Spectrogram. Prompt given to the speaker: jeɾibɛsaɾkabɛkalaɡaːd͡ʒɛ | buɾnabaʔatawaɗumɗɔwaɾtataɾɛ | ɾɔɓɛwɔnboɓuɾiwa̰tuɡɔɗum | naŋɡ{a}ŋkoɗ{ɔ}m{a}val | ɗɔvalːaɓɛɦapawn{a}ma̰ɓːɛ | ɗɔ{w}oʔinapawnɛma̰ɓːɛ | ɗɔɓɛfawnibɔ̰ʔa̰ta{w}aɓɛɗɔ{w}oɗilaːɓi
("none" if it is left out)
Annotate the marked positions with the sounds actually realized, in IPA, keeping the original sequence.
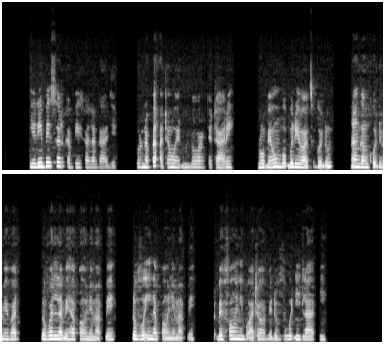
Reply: a, u, ɛ, ɛ, v, w, v

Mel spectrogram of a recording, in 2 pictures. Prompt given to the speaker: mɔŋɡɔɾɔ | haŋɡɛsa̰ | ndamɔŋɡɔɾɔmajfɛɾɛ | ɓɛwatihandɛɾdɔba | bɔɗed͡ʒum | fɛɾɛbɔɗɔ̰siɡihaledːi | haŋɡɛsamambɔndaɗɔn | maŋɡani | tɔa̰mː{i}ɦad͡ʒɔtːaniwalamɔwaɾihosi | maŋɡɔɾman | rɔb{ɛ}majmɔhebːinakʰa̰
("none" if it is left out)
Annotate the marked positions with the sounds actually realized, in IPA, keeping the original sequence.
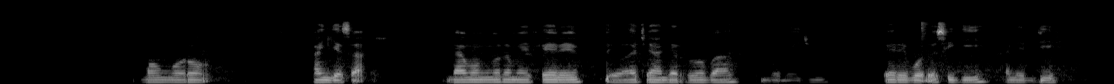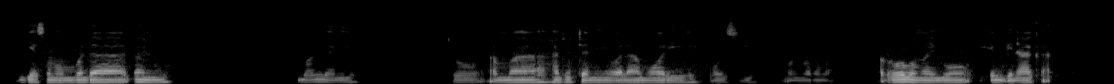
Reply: a, a

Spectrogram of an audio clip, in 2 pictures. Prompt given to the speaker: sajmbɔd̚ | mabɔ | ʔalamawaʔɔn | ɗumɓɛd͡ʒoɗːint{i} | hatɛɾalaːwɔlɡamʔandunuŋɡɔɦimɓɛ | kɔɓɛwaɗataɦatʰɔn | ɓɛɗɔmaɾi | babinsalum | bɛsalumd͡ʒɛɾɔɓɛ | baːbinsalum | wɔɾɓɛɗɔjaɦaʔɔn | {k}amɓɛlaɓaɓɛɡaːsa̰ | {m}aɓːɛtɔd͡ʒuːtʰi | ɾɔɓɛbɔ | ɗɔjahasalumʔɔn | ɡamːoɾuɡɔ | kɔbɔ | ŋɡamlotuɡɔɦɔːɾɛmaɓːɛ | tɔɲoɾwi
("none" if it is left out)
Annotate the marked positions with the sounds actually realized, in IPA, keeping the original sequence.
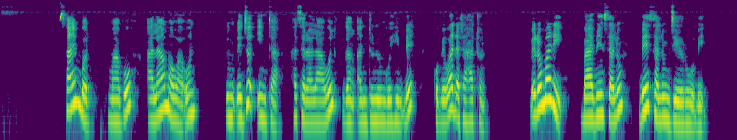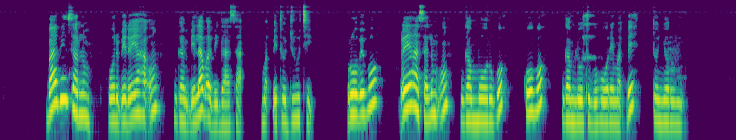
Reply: a, ɡ, m

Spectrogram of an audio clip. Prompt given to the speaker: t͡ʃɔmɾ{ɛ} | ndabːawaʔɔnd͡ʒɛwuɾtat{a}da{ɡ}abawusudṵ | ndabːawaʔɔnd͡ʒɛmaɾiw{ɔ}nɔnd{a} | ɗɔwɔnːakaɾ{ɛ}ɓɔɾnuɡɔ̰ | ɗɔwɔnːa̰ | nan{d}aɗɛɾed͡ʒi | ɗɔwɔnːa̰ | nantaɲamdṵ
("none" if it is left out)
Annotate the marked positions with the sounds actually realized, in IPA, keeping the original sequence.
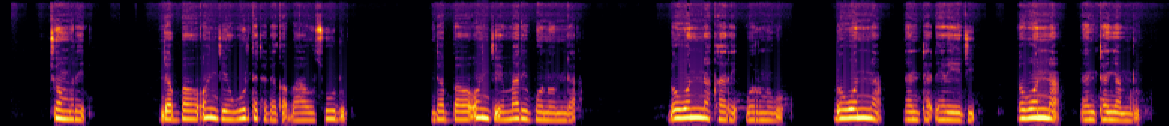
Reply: ɛ, a, ɡ, ɔ, a, ɛ, t

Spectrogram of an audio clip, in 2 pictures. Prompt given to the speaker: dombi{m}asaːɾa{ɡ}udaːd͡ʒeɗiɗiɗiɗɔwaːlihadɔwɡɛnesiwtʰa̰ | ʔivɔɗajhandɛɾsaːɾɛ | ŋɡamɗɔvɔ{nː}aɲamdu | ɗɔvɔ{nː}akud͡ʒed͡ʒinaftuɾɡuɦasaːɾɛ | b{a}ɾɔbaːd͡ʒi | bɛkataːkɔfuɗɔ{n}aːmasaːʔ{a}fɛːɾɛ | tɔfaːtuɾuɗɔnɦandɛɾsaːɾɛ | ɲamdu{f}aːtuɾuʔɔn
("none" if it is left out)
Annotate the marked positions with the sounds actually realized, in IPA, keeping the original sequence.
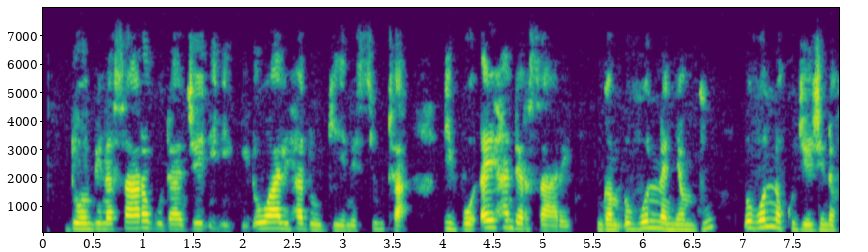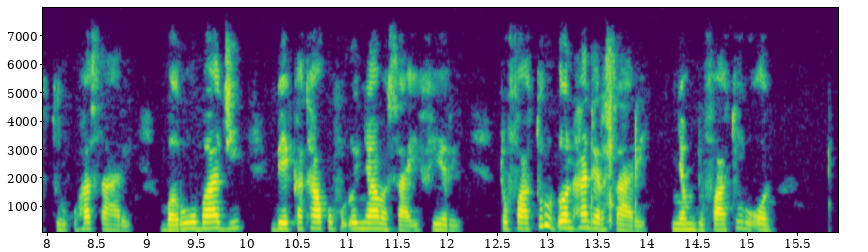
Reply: n, ɡ, nː, nː, a, ɲ, i, f

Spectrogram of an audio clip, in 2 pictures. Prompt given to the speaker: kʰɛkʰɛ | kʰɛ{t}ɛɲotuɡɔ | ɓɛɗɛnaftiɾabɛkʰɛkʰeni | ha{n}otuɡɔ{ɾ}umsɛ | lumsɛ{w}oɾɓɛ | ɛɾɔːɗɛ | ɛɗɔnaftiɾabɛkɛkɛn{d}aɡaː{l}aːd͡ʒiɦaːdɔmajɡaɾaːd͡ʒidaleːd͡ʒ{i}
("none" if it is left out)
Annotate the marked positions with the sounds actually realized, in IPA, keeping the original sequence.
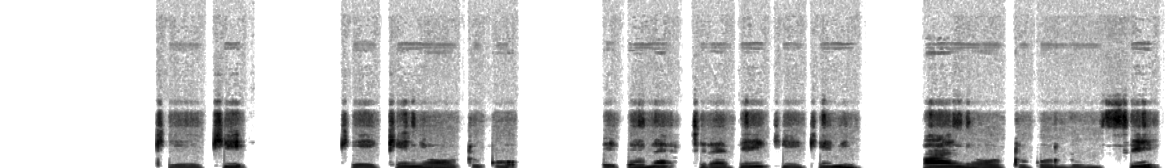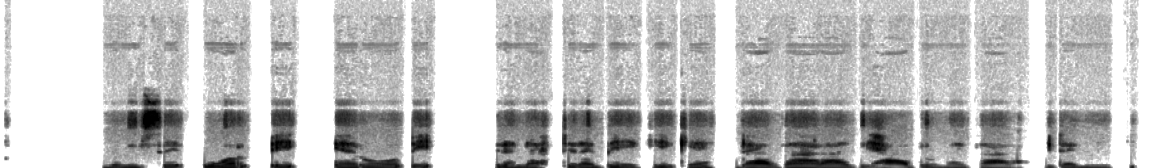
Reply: k, ɲ, l, w, d, ɾ, i

